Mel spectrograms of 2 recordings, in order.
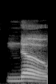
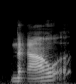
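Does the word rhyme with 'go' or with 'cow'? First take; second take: go; cow. First: The vowel rhymes with go. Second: The vowel rhymes with cow. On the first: The speaker calls it right. "it's no with an O sound" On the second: The speaker calls it wrong. "here you said now"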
